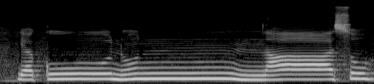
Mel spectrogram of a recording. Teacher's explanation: نون مشدد کا غنہ ناک کی جڑ سے، اور نا جو ہے الف مدہ کی آواز منہ سے نکالنی ہے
